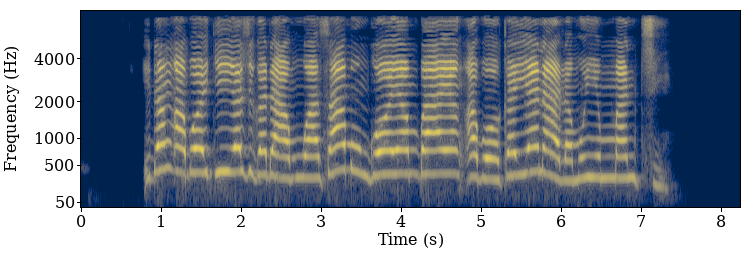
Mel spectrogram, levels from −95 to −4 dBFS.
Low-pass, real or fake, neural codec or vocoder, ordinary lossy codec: 7.2 kHz; real; none; AAC, 48 kbps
